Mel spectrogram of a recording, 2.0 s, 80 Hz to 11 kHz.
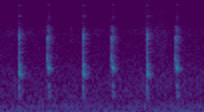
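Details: CDL truck pre-trip light test with the 4-way hazard flashers on: crisp, even ticks about three per second over a clean, quiet background; the flasher is cycling normally.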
